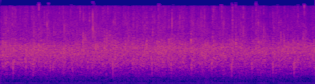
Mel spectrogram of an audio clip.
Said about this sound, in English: Now give the Lord a hand clap.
